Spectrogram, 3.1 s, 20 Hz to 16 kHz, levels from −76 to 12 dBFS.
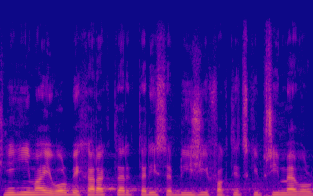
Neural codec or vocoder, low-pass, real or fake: none; 14.4 kHz; real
